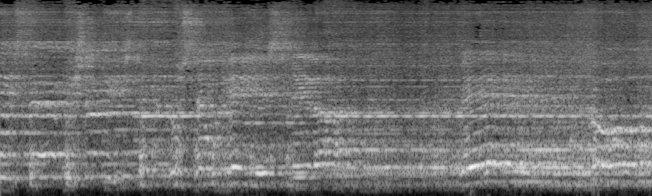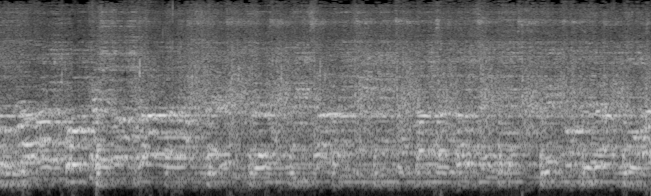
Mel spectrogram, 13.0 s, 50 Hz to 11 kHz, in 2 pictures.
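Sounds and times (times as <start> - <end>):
man singing: 0.0 - 3.9, 4.6 - 13.0
accordion: 0.0 - 13.0
guitars: 0.0 - 13.0
drum kit: 4.8 - 13.0.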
